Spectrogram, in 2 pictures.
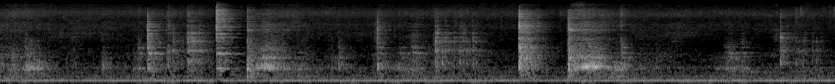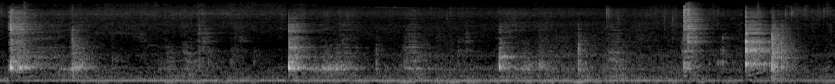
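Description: Peanuts roasting in a pan while a spoon stirs them, giving repeated metallic scrapes and clinks against the pan over a low steady hum and faint sizzle.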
